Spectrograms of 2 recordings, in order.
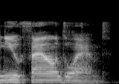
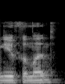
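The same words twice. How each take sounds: First: The stress falls on the last syllable. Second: The last syllable is not stressed. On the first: The speaker calls it right. "You really gotta re-emphasize the ending" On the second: The speaker calls it wrong. "pronounced it the same way as a lot of us do"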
